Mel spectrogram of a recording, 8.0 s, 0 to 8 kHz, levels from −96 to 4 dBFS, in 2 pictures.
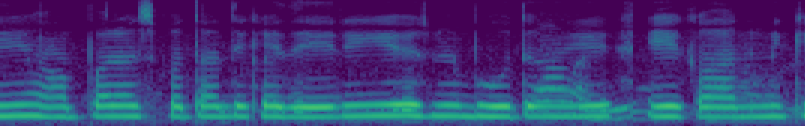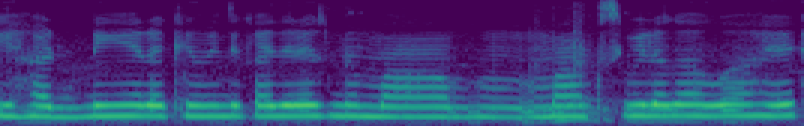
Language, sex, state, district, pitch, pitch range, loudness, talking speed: Hindi, female, Chhattisgarh, Korba, 245 Hz, 240-255 Hz, -33 LUFS, 200 wpm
